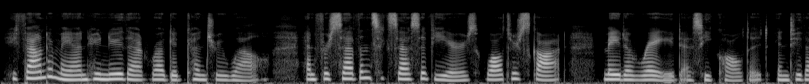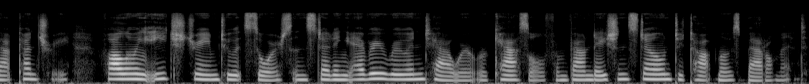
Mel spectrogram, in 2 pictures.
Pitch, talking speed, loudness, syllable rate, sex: 220 Hz, 170 wpm, -21 LUFS, 4.7 syllables/s, female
